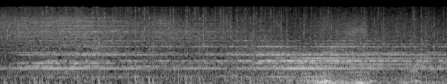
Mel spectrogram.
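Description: Sound design from a TV promo: a swelling whoosh of noise under several held synth tones, with low booming hits about three seconds in.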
